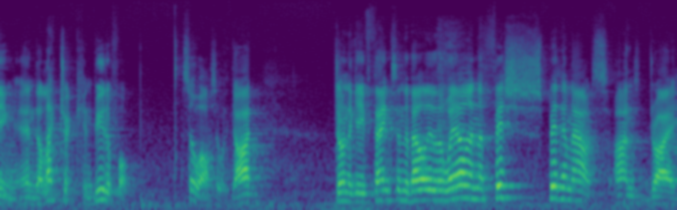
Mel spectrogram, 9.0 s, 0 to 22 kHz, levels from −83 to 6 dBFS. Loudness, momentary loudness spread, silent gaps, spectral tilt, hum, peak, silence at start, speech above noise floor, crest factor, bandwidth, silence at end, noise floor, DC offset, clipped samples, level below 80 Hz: -20 LUFS; 14 LU; none; -3 dB/octave; none; -2 dBFS; 0 s; 30 dB; 20 dB; 19 kHz; 0 s; -50 dBFS; under 0.1%; under 0.1%; -54 dBFS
